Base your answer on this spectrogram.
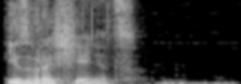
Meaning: pervert
- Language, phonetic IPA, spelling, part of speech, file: Russian, [ɪzvrɐˈɕːenʲɪt͡s], извращенец, noun, Ru-извращенец.ogg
